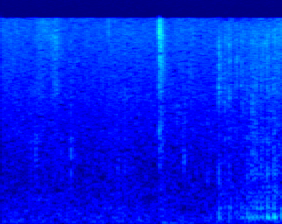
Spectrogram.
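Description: Quiet room tone with a few faint, brief clicks.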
